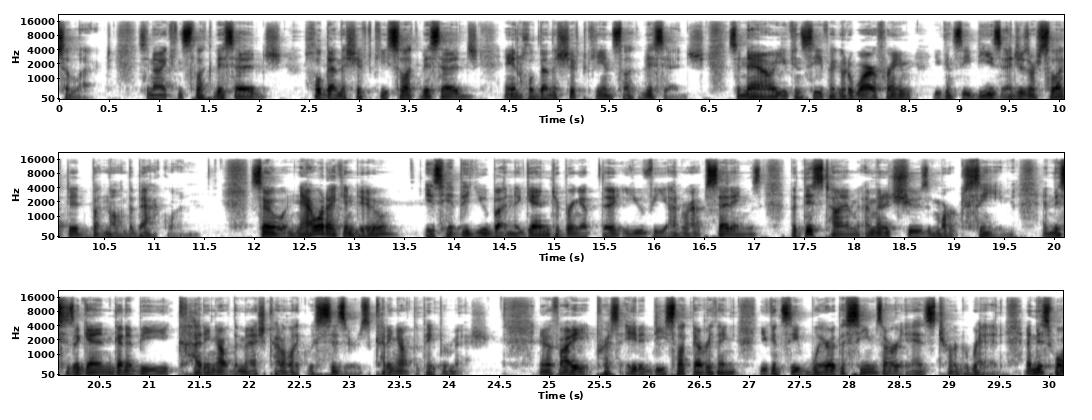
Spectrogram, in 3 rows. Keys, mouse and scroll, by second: 1.3-1.7 right drag, 1.6-2.6 scroll down 1, 3.6 shift+right click, 3.9 shift+middle drag, 4.2-5.8 scroll up 3, 5.8 shift+right click, 6.2-7.4 shift+middle drag, 6.3-6.6 scroll down 1, 6.6-7.4 scroll up 2, 7.4 z, 7.7-8.1 scroll up 1, 11.5 z, 12.8 z, 14.7 u, 19.2-19.9 drag, 19.9-20.9 scroll up 2, 20.0 shift+middle click, 23.5-26.0 middle drag, 26.0 a, 26.9-27.9 shift+middle drag, 26.9-27.9 shift+scroll up 2, 28.6-30.0 middle drag, 28.6-29.2 scroll up 2, 29.2 shift+scroll up 1.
